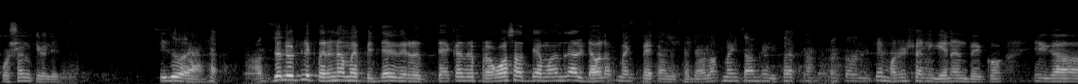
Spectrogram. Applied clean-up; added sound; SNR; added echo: neural separator model SepFormer DNS4.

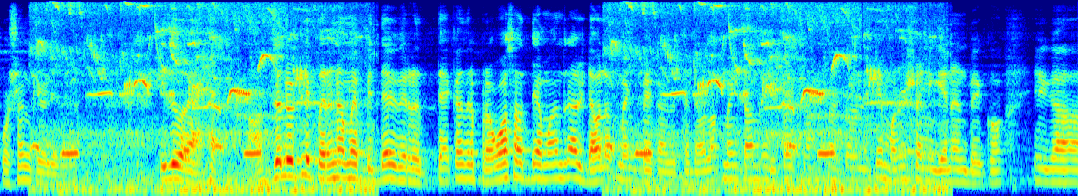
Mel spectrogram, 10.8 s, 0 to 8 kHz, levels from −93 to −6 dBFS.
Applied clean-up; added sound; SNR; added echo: none; Bird; 2 dB; reverberation time 2.8 s.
